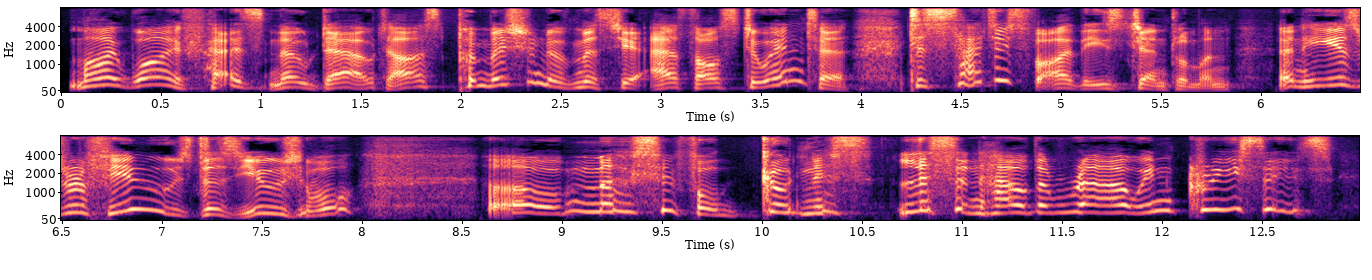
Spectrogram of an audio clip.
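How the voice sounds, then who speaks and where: A fretful innkeeper whines and pleads, voiced by a man. His voice sits high and swoops up anxiously, and the recording is dry and close. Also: big pitch swings, measured pace, no echo, heavily acted. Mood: fretful, pleading. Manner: whining, pleading, high and strained. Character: anxious wailing male innkeeper, fussy and fretful.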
